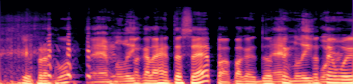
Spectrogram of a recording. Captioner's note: speaking Spanish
